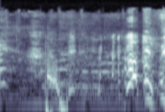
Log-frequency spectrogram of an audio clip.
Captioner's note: laughing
